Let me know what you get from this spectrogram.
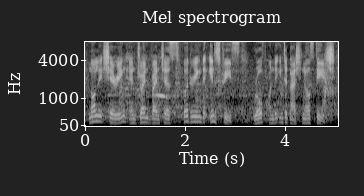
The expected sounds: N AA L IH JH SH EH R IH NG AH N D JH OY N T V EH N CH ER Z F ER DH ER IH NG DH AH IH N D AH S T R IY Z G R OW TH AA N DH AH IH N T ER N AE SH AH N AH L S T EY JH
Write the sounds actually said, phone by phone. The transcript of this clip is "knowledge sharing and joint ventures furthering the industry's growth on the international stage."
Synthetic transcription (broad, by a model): N AA L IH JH SH EH R IH NG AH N JH OY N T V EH N CH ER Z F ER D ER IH NG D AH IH N D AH S T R IY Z R OW F AA N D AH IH N T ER N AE SH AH N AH L S T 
